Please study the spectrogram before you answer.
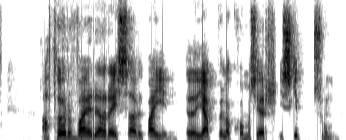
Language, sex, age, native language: Icelandic, male, 20-29, Icelandic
